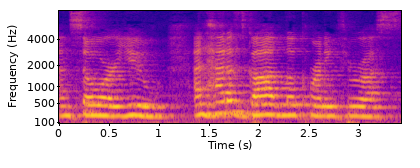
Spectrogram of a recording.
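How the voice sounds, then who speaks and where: Noticeable background noise sits behind the speech. A woman talks at a fairly high pitch. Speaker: spoken word poet. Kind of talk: spoken word poetry performance. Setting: live venue.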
